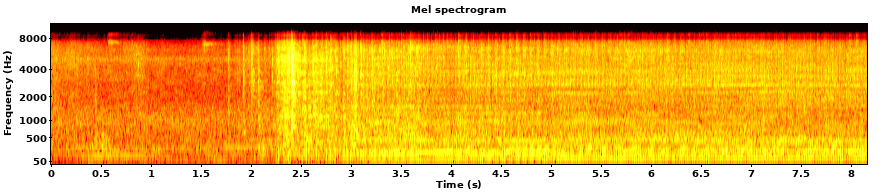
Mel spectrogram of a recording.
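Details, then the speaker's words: 1958 Johnson CD-15 5.5 hp outboard, 8.84 cu in two-cylinder two-stroke with pressure-tank fuel feed, rebuilt with coils, carb kit, fuel lines and impeller, catches and idles with a steady, crisp, even buzz; it idles beautifully. "they really idle beautifully"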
